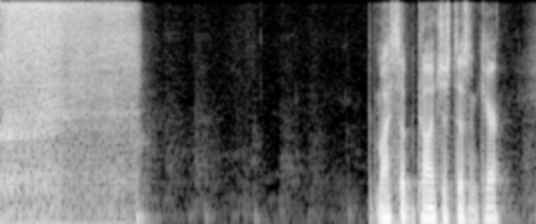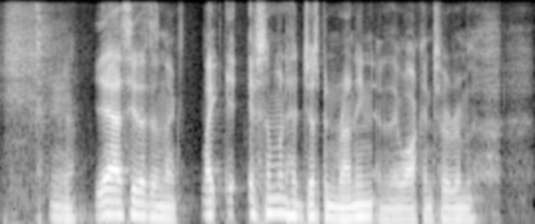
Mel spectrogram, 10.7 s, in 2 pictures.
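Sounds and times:
heavy breathing in: 0.0 - 1.5, 10.1 - 10.7
speech: 3.8 - 10.4.

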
